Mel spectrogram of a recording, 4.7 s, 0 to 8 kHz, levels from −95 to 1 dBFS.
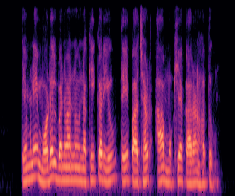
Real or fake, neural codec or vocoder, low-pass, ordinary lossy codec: fake; codec, 24 kHz, 6 kbps, HILCodec; 7.2 kHz; none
